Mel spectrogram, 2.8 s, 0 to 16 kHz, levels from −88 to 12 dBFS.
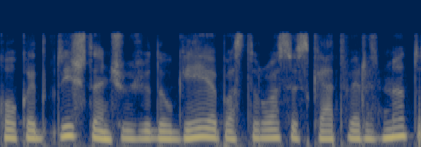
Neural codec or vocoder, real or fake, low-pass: codec, 16 kHz, 4 kbps, X-Codec, HuBERT features, trained on LibriSpeech; fake; 7.2 kHz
